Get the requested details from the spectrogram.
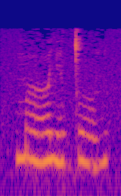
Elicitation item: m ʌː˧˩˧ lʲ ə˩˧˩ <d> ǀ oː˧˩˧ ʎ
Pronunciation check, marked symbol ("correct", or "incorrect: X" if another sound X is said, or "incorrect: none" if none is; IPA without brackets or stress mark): correct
